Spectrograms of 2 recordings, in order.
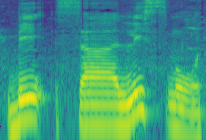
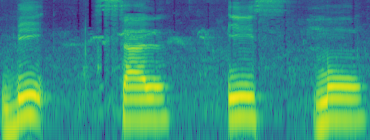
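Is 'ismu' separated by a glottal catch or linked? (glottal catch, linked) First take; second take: linked; glottal catch. First: The l runs straight into 'ismu' without a catch. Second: A glottal catch separates 'bisal' from 'ismu'. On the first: The speaker calls it right. "dia akan jadi macam ni" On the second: The speaker calls it wrong. "kita tak boleh baca bisal ismu"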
